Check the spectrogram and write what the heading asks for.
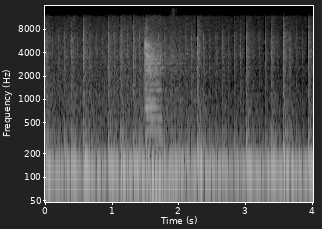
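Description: Lowrey organ's built-in rhythm section playing a held drum fill-in: a rapid run of drum hits over a sustained low bass note, with an organ chord coming in about a second and a half in.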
